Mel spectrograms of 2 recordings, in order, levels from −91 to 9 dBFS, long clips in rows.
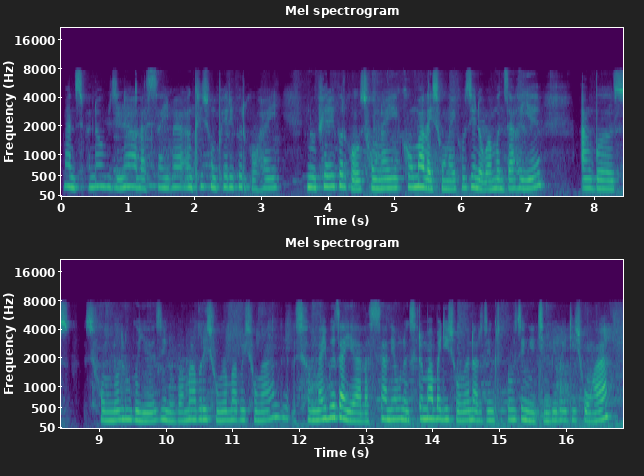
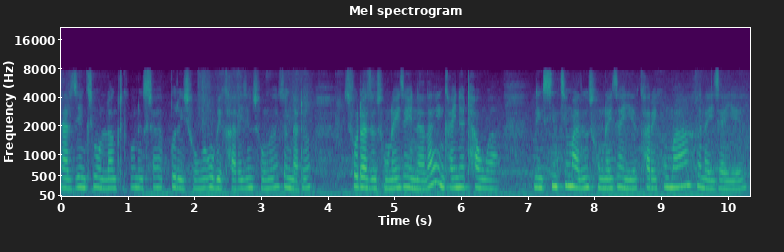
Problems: low volume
